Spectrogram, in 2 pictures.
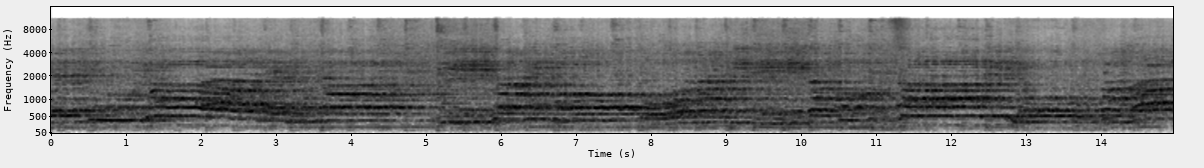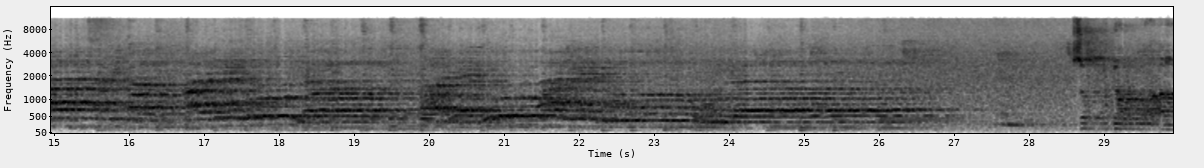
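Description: Church choir singing a liturgical hymn in long, held phrases; the singing ends just before the end.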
